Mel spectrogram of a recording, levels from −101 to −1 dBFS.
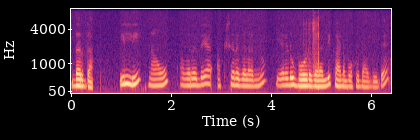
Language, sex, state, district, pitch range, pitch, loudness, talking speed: Kannada, female, Karnataka, Bangalore, 165-205 Hz, 185 Hz, -16 LUFS, 85 wpm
